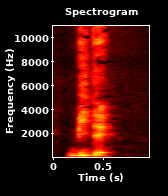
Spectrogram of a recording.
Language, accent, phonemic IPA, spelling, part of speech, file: French, France, /bi.dɛ/, bidet, noun, LL-Q150 (fra)-bidet.wav
- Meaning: 1. pony, small horse 2. bidet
